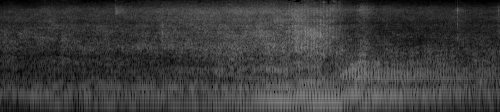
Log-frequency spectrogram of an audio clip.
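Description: A passing engine: its hum swells to its loudest about three seconds in, then fades away.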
